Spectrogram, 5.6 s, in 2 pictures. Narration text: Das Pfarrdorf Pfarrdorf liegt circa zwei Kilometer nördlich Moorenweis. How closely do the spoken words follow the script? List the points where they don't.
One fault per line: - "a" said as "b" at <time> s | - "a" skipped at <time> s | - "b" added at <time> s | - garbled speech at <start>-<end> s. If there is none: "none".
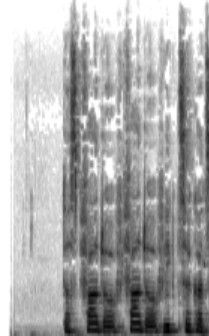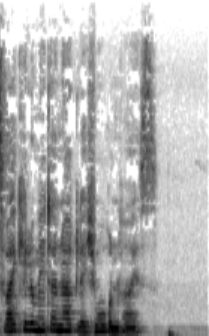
none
